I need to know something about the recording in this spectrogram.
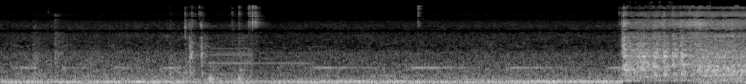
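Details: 2008 Mercury Grand Marquis V8 fired up right after spark plug replacement: quiet, then a short crank, catches promptly and settles into a steady low idle.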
